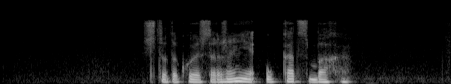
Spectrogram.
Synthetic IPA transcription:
ʂt̪ot̪ɐkʰojəsɾɐʐɛnʲɪjəukat̪sbaxə

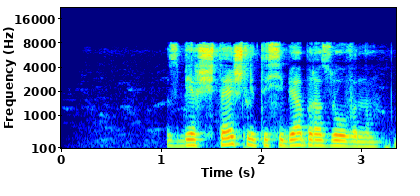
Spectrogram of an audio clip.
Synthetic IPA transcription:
zbʲerɕːɪ̥t̪ajɪʂlʲɪt̪ɨsʲɪbʲaɐbɾɐzovənːɨm

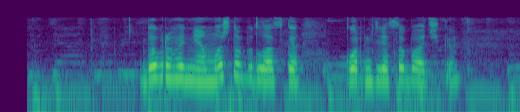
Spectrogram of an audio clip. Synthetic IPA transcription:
d̪ɔbɾɔɦɔdʲnʲamɔʒnɐbʊd̪lˠɑskɐkɔrmʲd̪ʲlʲɐsɔbɑt͡ʃkɪ

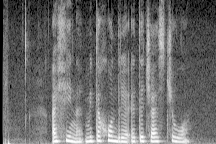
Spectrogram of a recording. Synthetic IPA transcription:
ɐfʲinəmʲɪt̪ɐxond̪ɾʲɪjəʔɛt̪ət͡ɕæsʲtʲt͡ɕɪvo

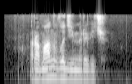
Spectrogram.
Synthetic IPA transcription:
rɐmanvlˠɐdʲimʲɪɾəvʲɪt͡ɕ

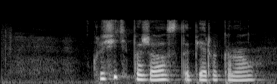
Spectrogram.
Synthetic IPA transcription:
klʲʉt͡ɕitʲɪ̥pɐʐɑlˠəst̪əpʲe̞rvɨjkɐnalˠ

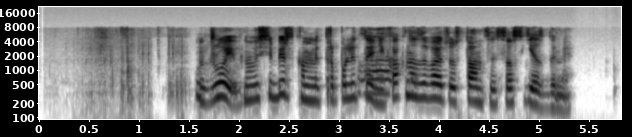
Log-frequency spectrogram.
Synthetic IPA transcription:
ʐojvnəvəsʲɪbʲirskəmːʲɪt̪ɾəpəlʲɪt̪ɛnʲɪkaknəzɨvajʊt̪səst̪ant̪sɨɪsɐsje̞zd̪əmʲɪ

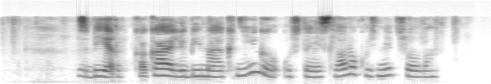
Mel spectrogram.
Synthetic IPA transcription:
zbʲɛrkakajɐlʲubʲimɐjɐknʲiɡɐʔust̪ɐnʲislˠavɐkʊzʲnʲɪt̪sɔvɐ

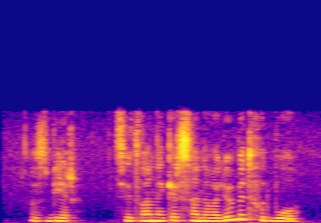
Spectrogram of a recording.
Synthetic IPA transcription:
zbʲer | svʲet̪lˠɑnəkʲersɑnovalʲubʲɘt̪fud̪bolˠ

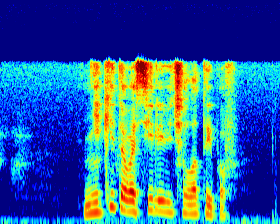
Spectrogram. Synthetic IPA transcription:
nʲɪkʲit̪əvɐsʲilʲjɪvʲɪt͡ɕlˠɐt̪ɨpəf

